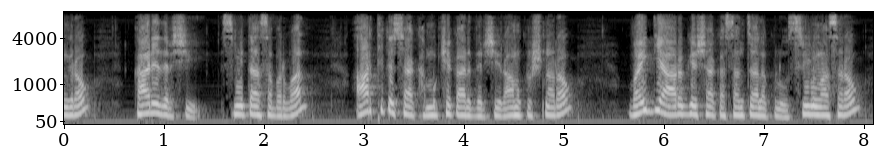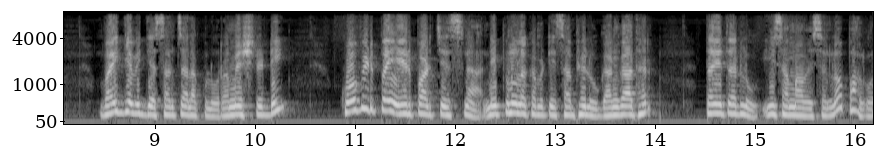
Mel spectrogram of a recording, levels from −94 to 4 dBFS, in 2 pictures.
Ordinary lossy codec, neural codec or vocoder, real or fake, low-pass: none; none; real; 7.2 kHz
